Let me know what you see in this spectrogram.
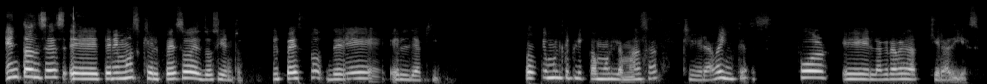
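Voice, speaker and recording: A woman's voice: sits high, normal speed, gravelly, dark tone, no room sound. A woman tutor with a Colombian Spanish accent, patiently walking through a physics problem step by step with casual fillers. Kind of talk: explaining a physics problem while drawing.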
